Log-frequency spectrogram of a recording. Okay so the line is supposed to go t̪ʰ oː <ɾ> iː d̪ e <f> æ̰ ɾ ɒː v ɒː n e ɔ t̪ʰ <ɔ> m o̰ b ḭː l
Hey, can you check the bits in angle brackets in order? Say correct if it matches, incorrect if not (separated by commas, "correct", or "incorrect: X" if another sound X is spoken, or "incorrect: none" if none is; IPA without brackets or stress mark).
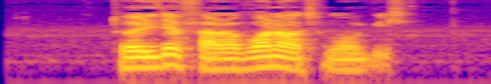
incorrect: l, correct, incorrect: o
